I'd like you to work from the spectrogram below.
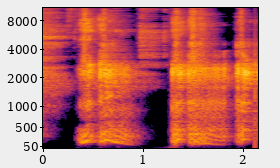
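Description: Throat clearing from a person with something stuck in the throat: three harsh, guttural rasps, the first two longer and the last one short, with no speech.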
